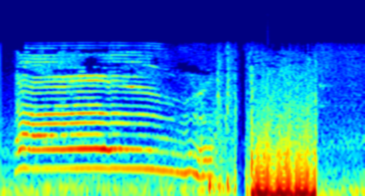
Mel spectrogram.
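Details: Orange cat giving one long, drawn-out, steady meow lasting nearly two seconds, sliding downward at the end, then a short break and a loud harsh burst of noise; quiet room afterwards.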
